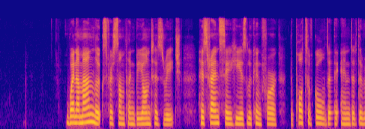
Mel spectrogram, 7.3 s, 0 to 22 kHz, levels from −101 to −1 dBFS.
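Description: A burst of packet loss hits the speech from 6.60 to 6.69 s, just after "for the pot of". About 70 ms of audio never arrived in time to play, so the receiver carried the last sound forward and faded it down. That leaves a brief held buzz or fading hiss where speech should be. When playback resumes, the stretch in between is gone. The Opus call path limits the top end to around 12 kHz.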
